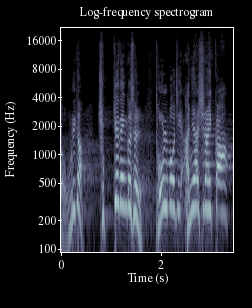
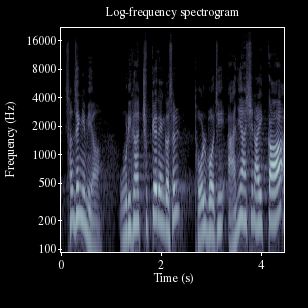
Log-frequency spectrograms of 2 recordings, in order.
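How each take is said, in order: First: Loud, slow, higher-pitched reproach; accusing preacher's re-enactment of frightened disciples; reproachful plea. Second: Said in the usual way. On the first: Acted. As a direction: cry out the disciples' complaint, drawing it out. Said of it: "예수님을 책망하는 이야기입니다".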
